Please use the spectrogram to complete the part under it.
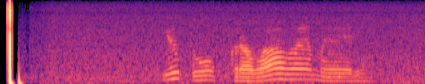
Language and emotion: Russian, sad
